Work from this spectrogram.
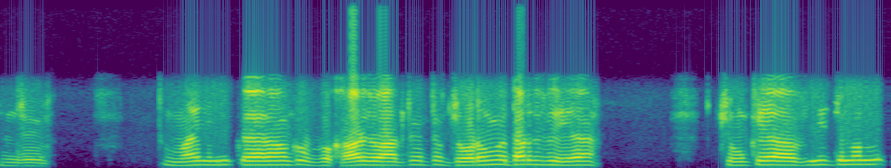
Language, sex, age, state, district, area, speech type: Urdu, male, 18-30, Delhi, Central Delhi, rural, conversation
